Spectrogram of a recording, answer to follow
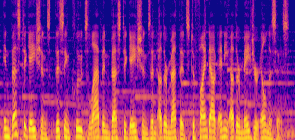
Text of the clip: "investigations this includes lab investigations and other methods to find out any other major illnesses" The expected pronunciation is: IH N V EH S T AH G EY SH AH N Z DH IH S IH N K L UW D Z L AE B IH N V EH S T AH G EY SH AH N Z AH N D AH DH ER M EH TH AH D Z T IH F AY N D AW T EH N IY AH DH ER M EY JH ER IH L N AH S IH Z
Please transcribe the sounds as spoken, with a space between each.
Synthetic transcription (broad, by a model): IH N V EH S T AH G EY SH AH N Z DH IH S IH N K L UW D Z L AE B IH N V EH S T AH G EY SH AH N Z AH N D AH DH ER M EH TH AH D Z T IH F AY N D AW T EH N IY AH DH ER M EY JH ER IH L N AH S IH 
